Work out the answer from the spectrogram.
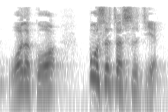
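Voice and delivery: booming sermon reading; preaching at full force. Acted. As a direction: proclaim it to the whole hall. Reads Jesus' words with force.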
